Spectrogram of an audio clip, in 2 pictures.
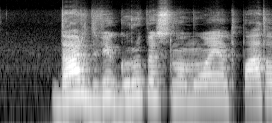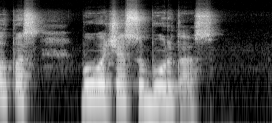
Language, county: Lithuanian, Vilnius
